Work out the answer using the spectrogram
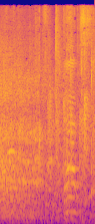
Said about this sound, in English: Yes, thank you for the applause. Thank you for the applause. I deserve applause for every joke, so.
